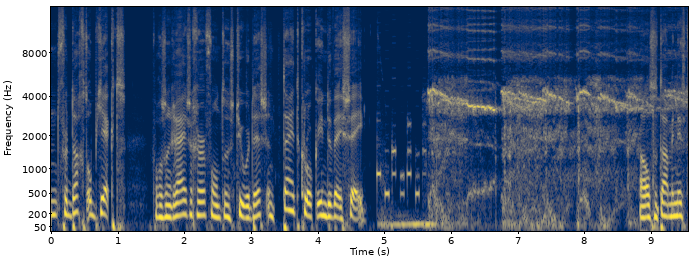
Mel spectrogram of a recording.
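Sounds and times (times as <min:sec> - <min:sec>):
speech: 0:00.0 - 0:06.2, 0:08.8 - 0:09.5
shrill whistling firework rockets on New Year's Eve: 0:05.6 - 0:09.5
fireworks crackling and hissing with a high whine on New Year's Eve: 0:05.7 - 0:09.5.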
